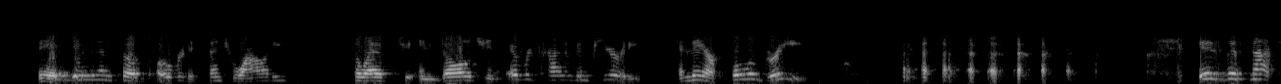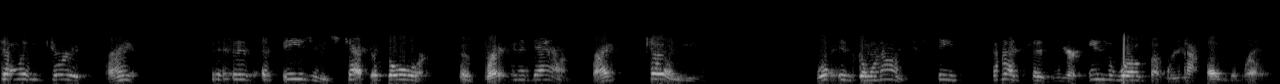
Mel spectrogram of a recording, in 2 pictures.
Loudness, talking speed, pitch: -33 LUFS, 140 wpm, 235 Hz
